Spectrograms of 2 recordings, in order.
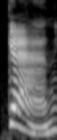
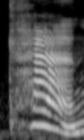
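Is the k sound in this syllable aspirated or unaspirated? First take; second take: unaspirated; aspirated. First: The k has no puff of air. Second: The k is said with a puff of air. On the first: The speaker calls it right. "念成can" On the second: The speaker calls it wrong. "要把这个can 念成can"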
